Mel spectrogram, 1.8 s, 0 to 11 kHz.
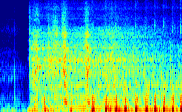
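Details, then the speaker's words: Yamaha YBR 125 single with fuel pump priming, electric start: starter spins briefly, engine catches at once and settles into an even thumping idle of about eight beats a second, fairly quiet; normal start and idle. "Donc niveau sonorité, franchement c'est plus que raisonnable, hein. Moi, je suis habitué à du son."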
